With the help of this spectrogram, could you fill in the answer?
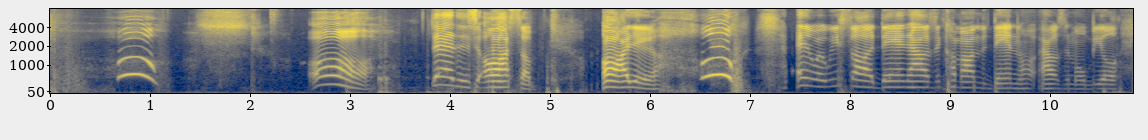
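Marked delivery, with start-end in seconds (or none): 0.0-1.1 squeaky high exhale; high whistle-like whew. Real, not acted. Exhale reaction. 6.1-6.9 squeaky high exhale; high whew. Real, not acted. Exhale reaction.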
